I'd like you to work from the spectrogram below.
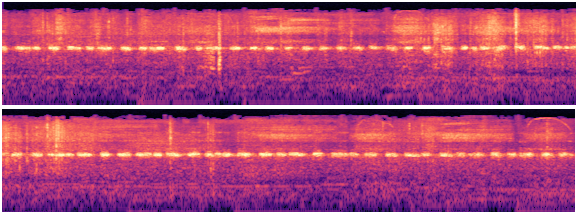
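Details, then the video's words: Mole cricket singing at twilight in a garden, hidden in its burrow: a loud, echoing, unbroken high trill held at one steady pitch, finely pulsed throughout, over faint background hiss. "Mole Cricket Song"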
